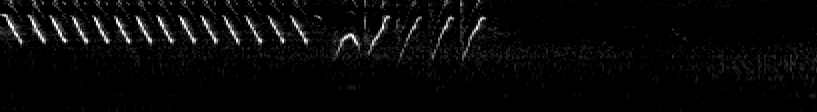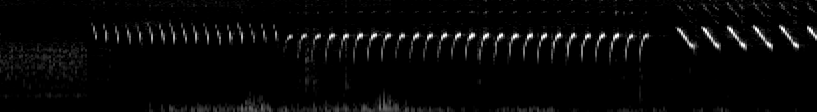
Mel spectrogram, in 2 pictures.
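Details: Canary song to encourage chicks to sing and prepare females: high rapid trills, a pause, then a buzzy roll and a long fast trill, with a low rumbling noise in the background partway through.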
